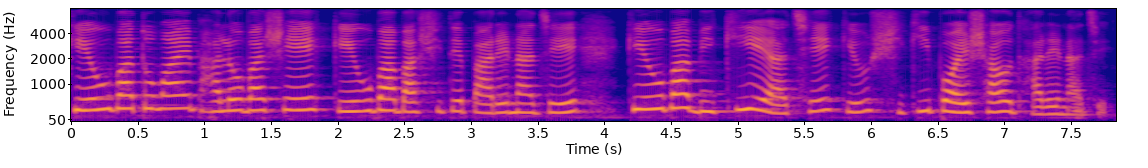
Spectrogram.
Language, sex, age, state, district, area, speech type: Bengali, female, 45-60, West Bengal, Bankura, urban, spontaneous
